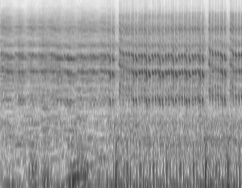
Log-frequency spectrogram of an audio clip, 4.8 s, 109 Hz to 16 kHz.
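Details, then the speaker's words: 1970s Honda CB550 or Kawasaki KZ650 four-cylinder sat for years, cranked with starting spray, tried choke and no choke: quick even turnover about four pulses a second but never fires; compression later found present in cylinders one and four. "Come on. Ah, nothing. Nothing. Let's pull the spark plug and check compression."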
